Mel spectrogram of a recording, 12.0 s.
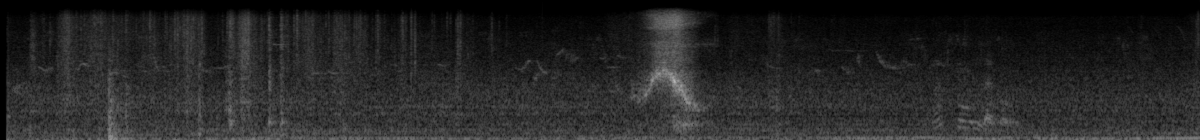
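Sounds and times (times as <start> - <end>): birds chirping: 0.1 - 12.0
loud harsh bird call: 6.2 - 7.2.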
